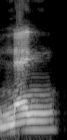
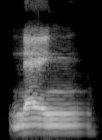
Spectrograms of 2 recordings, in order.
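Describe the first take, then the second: First: The word has the tone of 'mi'. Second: The word has the tone of 'do'. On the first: It is the speaker's name. "how you emphasize the word mi" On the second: It means horse. "instead of do, if you say neng"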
